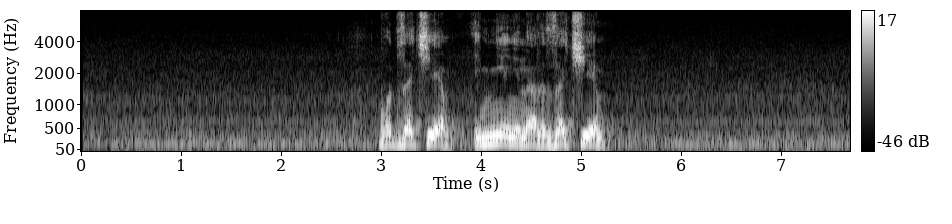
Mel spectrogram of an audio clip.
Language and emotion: Russian, angry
